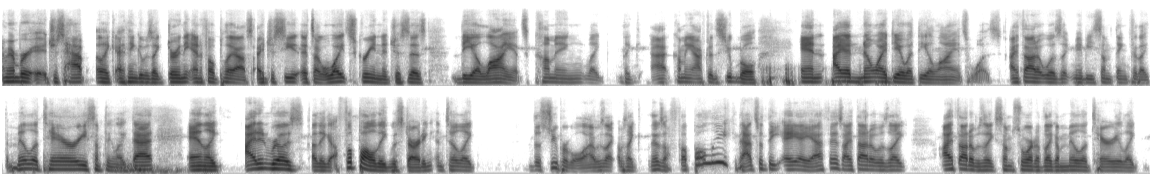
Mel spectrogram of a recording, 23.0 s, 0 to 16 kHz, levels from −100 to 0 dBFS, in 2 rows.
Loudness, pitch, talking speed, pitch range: -25 LUFS, 125 Hz, 280 wpm, 115-135 Hz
